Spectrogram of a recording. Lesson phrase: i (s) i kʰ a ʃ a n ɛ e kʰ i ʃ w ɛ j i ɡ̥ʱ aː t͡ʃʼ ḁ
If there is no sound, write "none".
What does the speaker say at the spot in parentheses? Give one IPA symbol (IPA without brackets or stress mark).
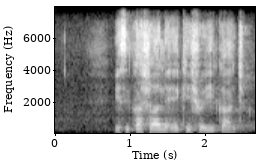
s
